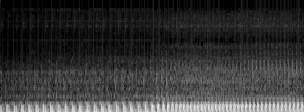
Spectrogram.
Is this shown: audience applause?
no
